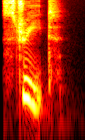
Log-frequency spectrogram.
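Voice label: "st. joseph", British English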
